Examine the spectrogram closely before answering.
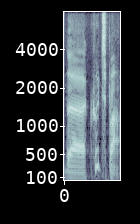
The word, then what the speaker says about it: chutzpah: I said, well, I think it looks like it's spelled with a K, isn't it? It's actually a CH, and it's got that That's right. That's right. that thing. It's got that thing in it.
